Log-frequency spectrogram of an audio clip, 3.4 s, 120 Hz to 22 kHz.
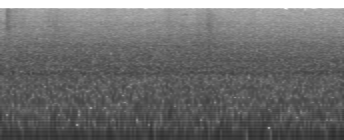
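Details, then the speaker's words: Ham radio receiver swamped by a loud steady buzzing hiss with low hum, noise floor +20 to +30 dB over S9, from arcing at faulty power line equipment on poles outside the shack. "you're looking at plus 20 to plus 30 over s9 that is a noise floor that is like akin to someone screaming in your ear while you're trying to listen to classical music"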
